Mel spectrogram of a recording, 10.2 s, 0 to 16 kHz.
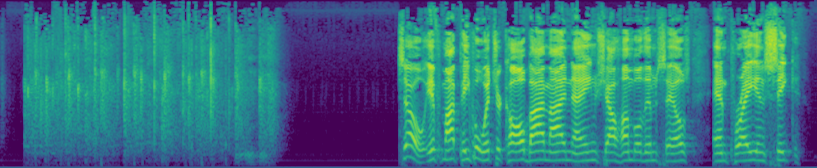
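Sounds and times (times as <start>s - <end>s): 
crowd applauding in praise: 0.0s - 3.7s
speech: 5.0s - 10.1s.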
